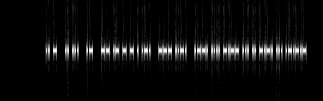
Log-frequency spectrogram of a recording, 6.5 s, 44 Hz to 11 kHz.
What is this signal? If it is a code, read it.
Morse code, heard as a keyed tone, about 50 wpm, 700 Hz. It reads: IT IS A MATTER OF PHYSICS.
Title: Sentences from Top 1000 Words - Review Part 5 - 50wpm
